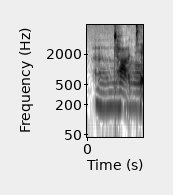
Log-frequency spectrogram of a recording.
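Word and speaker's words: Tatte: And it says, I love you a latte. Tate.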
